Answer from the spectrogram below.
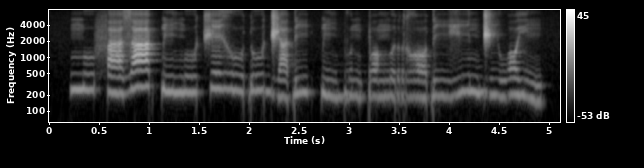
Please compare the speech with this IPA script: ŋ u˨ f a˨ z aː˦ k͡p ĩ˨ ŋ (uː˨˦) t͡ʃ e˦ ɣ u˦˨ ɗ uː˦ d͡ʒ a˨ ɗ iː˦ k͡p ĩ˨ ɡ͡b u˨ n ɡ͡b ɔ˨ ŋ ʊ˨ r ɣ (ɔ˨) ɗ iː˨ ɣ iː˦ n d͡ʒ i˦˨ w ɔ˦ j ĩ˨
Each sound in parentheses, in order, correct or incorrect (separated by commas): incorrect, correct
